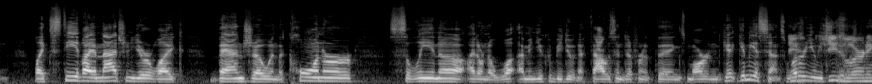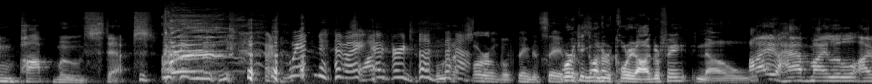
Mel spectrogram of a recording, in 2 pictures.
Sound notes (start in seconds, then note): 10.3 laughter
